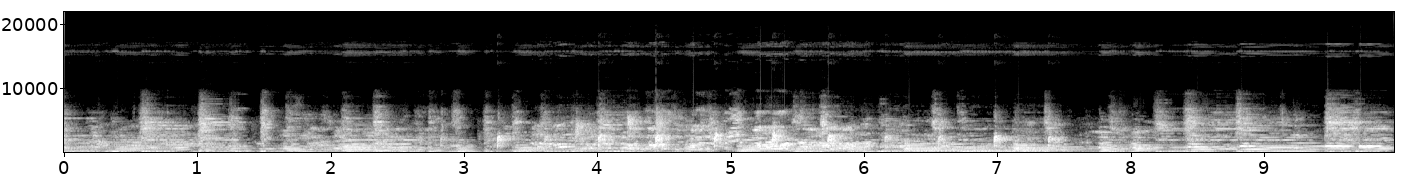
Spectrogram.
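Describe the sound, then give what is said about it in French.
A short instrumental musical bridge with dense, sustained harmonic tones and a gritty, effects-laden texture, playing at a steady, fairly loud level for about ten seconds with no one talking. “Petit musical bridge.”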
